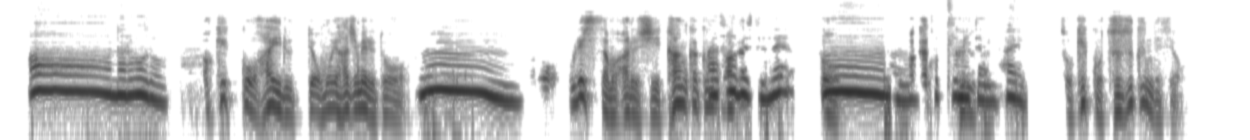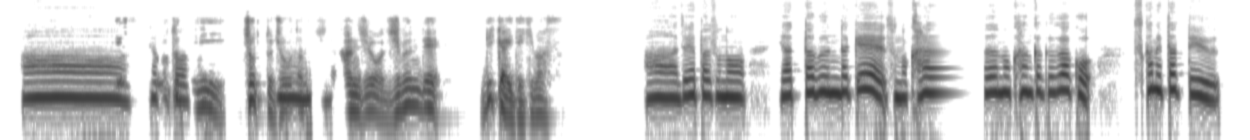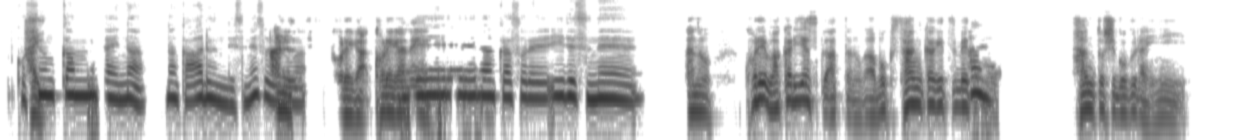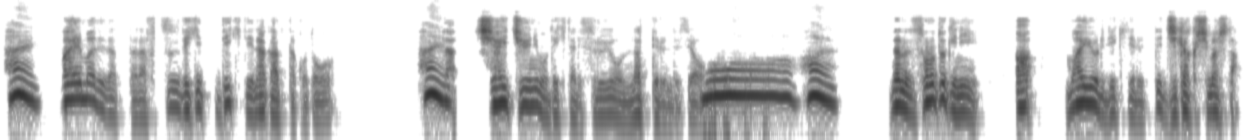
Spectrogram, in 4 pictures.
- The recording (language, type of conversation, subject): Japanese, podcast, 上達するためには、どのように練習すればいいですか？
- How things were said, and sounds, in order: distorted speech; unintelligible speech; unintelligible speech; static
